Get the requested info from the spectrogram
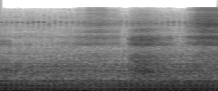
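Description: Motorcycle engine running steadily under way, with wind rushing over the microphone in gusts.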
